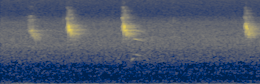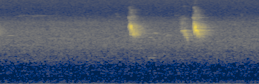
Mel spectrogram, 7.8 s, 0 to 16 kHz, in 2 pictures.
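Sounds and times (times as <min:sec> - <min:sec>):
steady low hiss: 0:00.0 - 0:07.7
house sparrow chirping: 0:00.4 - 0:02.2, 0:05.8 - 0:07.0.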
